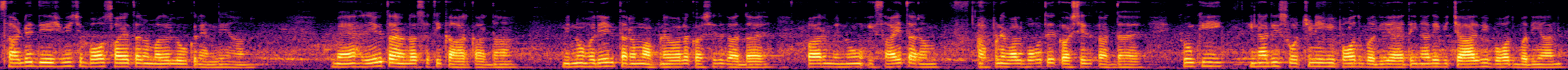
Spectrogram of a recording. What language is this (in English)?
Punjabi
